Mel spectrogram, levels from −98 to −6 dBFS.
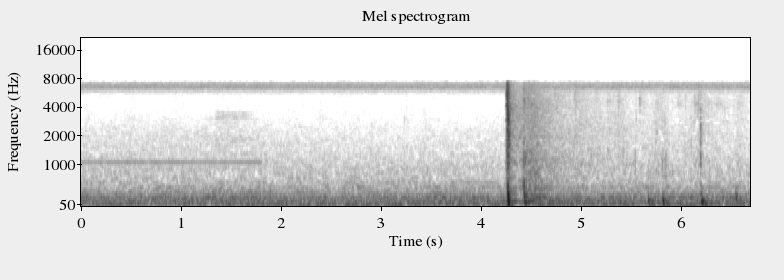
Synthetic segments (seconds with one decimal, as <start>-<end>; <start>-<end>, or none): none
